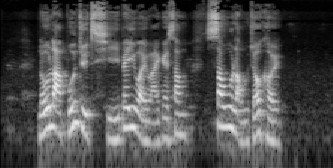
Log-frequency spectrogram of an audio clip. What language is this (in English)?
Cantonese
